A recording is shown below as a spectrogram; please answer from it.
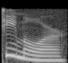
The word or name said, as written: Timor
